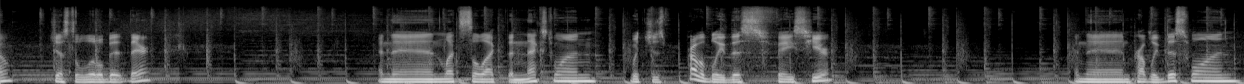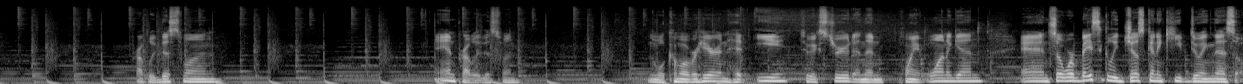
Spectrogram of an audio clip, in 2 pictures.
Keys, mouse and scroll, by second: 1.5 shift+middle click, 2.2 middle click, 2.7 shift+middle click, 3.3 KP_3, 3.8 shift+middle click, 6.0 shift+click, 8.0 shift+click, 8.8-10.0 shift+middle drag, 10.3 shift+middle click, 11.1-12.4 shift+drag, 12.6 shift+middle click, 13.4-14.5 shift+drag, 14.9 shift+middle click, 16.6-17.8 shift+drag, 18.6 middle click, 20.1 e.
